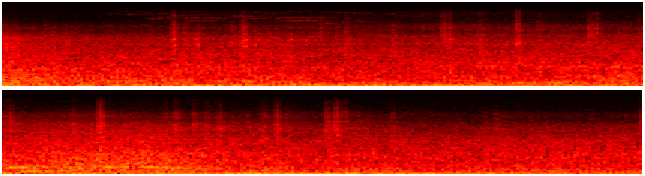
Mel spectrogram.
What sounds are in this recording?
large-sounding engine, non-machinery impact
